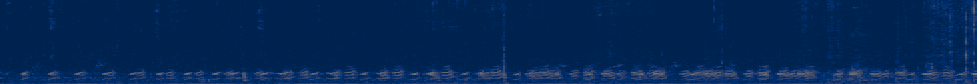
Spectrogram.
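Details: Hornbills calling unseen from a tree at sunset in the Sabi Sand in late October give a fast series of hollow, clucking notes, about three per second, swelling louder toward the end over a steady low engine hum.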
